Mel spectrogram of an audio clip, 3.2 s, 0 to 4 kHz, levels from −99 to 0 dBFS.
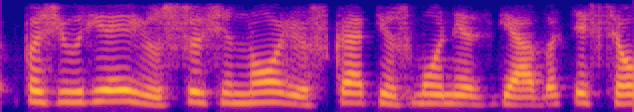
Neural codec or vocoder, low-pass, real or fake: codec, 16 kHz, 1 kbps, X-Codec, HuBERT features, trained on LibriSpeech; 3.6 kHz; fake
